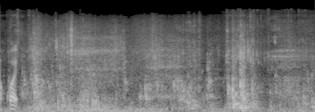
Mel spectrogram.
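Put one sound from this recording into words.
A fish flaps and thumps against a hard floor.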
